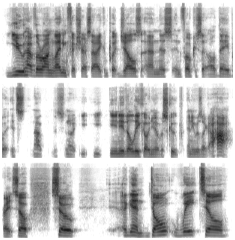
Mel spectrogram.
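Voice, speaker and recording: A man's voice: medium pitch, normal speed, dry recording. Dry-sounding man explaining audio gear. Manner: explains with everyday analogies, keeps checking "right?". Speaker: podcast co-host. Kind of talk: casual live podcast chat.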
